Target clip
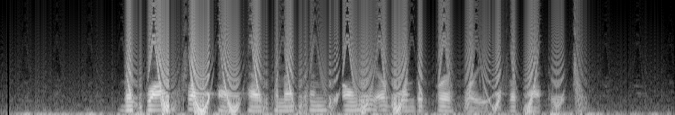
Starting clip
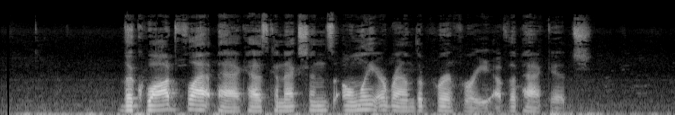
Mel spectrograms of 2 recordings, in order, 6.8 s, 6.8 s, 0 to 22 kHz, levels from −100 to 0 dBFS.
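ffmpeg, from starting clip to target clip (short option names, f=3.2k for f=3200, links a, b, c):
-af "aecho=1:1:1.8:0.37,acrusher=samples=33:mix=1:aa=0.000001:lfo=1:lforange=52.8:lforate=3.1,volume=4dB"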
